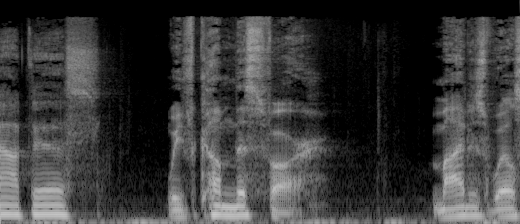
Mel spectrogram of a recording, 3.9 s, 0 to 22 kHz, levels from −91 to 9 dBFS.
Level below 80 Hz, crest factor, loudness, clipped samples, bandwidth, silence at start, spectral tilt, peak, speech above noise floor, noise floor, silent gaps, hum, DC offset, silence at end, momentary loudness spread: -50 dBFS; 18 dB; -22 LUFS; under 0.1%; 17 kHz; 0 s; -4.5 dB/octave; -6 dBFS; 24 dB; -46 dBFS; none; none; under 0.1%; 0 s; 17 LU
